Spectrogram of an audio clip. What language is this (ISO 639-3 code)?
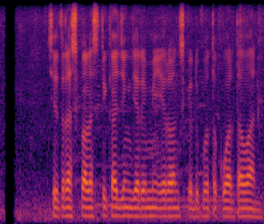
sun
